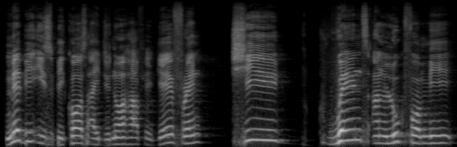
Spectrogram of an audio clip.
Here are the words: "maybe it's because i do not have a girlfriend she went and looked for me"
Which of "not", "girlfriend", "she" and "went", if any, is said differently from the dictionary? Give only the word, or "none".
girlfriend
